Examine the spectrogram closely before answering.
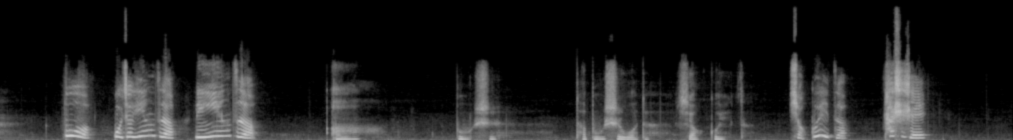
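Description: A young girl answers in a high, clear voice.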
